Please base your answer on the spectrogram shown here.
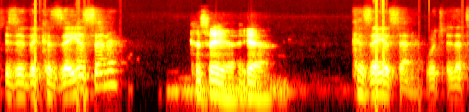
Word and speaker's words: Kaseya: Here in the how do you pronounce this? Is it the Kaseya Center? Kaseya, yeah.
